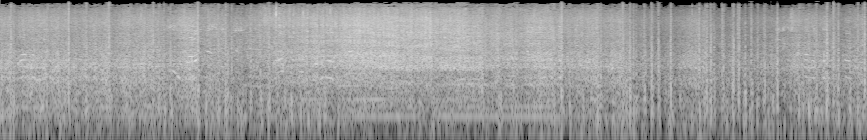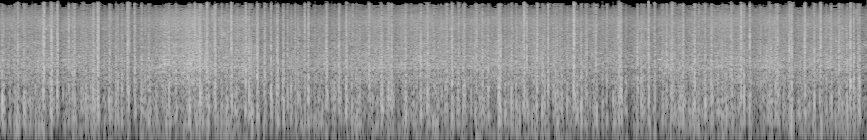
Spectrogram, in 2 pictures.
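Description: A vehicle's engine rumbles steadily while driving along a road.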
